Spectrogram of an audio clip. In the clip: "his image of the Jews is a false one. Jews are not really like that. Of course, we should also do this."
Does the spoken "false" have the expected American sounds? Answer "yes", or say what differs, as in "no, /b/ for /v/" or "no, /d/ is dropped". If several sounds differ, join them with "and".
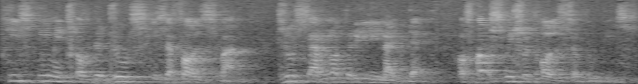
yes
